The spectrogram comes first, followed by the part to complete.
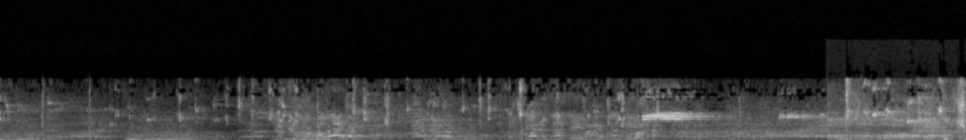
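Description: Basketball game sound in an arena hall: the ball dribbling, sneakers squeaking on the hardwood court, and crowd voices, all echoing in the hall.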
